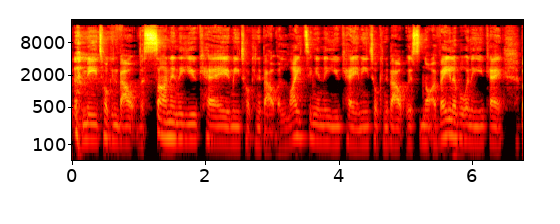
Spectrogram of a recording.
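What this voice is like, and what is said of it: English accent. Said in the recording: “my English accent.”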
